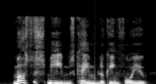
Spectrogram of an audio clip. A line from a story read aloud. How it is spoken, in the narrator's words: said Nut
